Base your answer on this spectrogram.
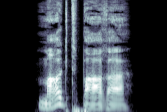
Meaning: inflection of marktbar: 1. strong/mixed nominative masculine singular 2. strong genitive/dative feminine singular 3. strong genitive plural
- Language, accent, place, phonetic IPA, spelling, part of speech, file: German, Germany, Berlin, [ˈmaʁktbaːʁɐ], marktbarer, adjective, De-marktbarer.ogg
